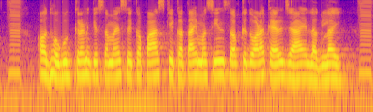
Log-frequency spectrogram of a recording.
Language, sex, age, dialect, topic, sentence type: Magahi, female, 25-30, Western, agriculture, statement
